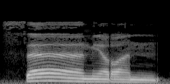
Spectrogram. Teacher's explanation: میبینید که حرف سین نازک و ترقیق ادا شد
